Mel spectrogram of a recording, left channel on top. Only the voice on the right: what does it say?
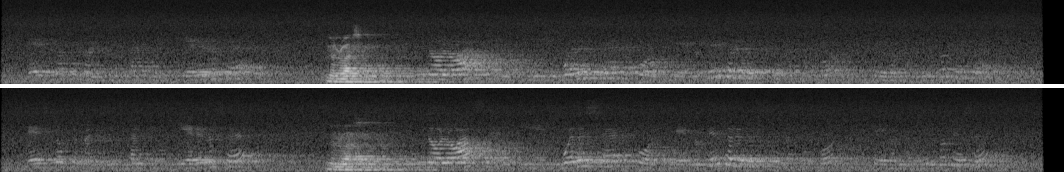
es lo que manifiestan que quieren hacer,
no lo hacen. Y puede ser porque no quieren salir de su zona de confort, pero también podría ser.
